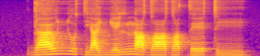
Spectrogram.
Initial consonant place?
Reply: retroflex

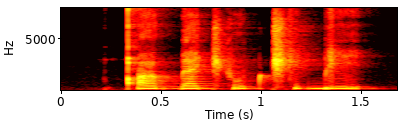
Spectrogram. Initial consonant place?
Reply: uvular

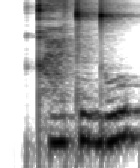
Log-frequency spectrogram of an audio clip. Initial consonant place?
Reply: uvular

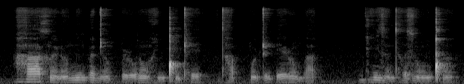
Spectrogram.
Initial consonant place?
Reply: glottal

